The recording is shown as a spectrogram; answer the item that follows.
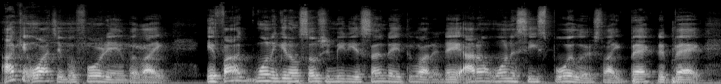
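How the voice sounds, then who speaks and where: A man co-hosting a casual chat, talking in an animated, ranting, slang-heavy way. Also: medium pitch, a little fast, creaky, a little hiss or hum. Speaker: podcast co-host.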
